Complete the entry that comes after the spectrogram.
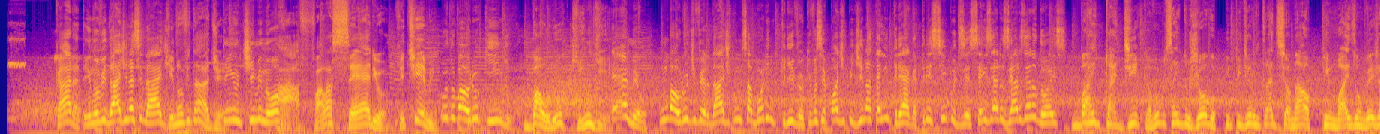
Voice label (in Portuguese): Spot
